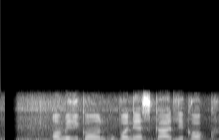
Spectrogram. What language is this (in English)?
Nepali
